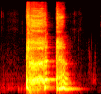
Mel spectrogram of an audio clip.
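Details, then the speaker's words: Two quick throat-clearing coughs from an adult woman who says she is currently hoarse, the second trailing off into a low rasp; cough with throat clearing. "Excusez-moi. En ce moment je suis enrouée. Vous pouvez entendre ma voix et moins claire."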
